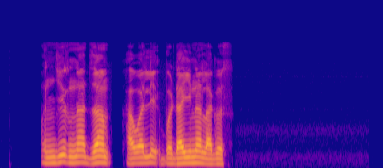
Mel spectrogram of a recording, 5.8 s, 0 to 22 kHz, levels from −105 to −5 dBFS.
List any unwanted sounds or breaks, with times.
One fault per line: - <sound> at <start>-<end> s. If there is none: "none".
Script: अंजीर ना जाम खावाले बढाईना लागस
none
